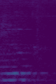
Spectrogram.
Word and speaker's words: Luke: Like, for example, I don't distinguish between those two vowels. Say those two words for me. Look. Now listen to the way I say it. Look, look. Now, I promise you, what you What's the did, difference between the name of Luke? this is different for me. I would say Luke. Luke for this.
